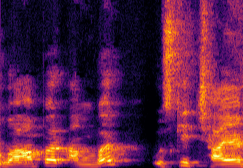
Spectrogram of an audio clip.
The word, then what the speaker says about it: Amber: Amber is a way, I think इसको pronounce करेंगे, amber will be too anglicized, बड़ी अंग्रेज वाली हो जाएगी, तो अंबर बोलेंगे.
